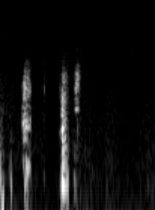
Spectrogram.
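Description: Near silence, broken by three faint, brief sounds within the first second.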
